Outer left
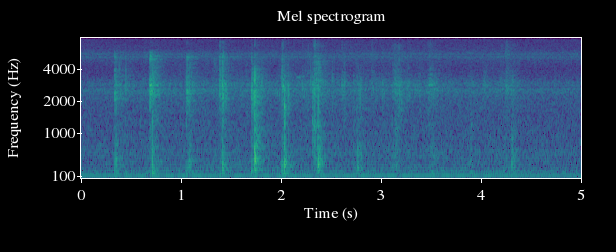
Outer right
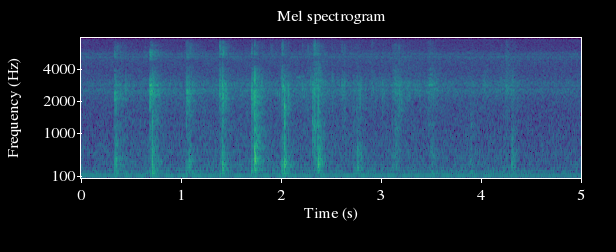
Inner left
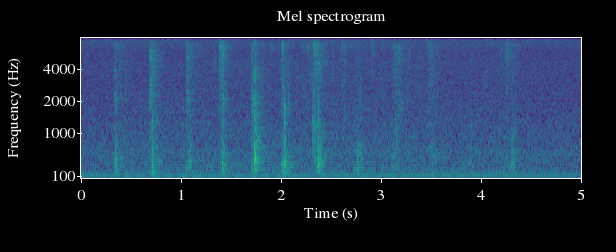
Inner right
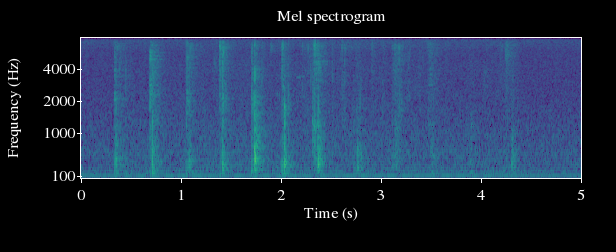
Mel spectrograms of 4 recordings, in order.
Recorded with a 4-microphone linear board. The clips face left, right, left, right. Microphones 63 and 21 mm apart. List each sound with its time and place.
0.3 s running footsteps: 10° right (ahead or behind); by 4.4 s centre (ahead or behind)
